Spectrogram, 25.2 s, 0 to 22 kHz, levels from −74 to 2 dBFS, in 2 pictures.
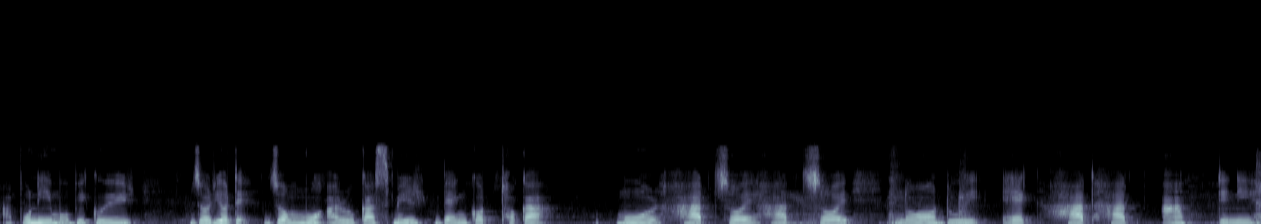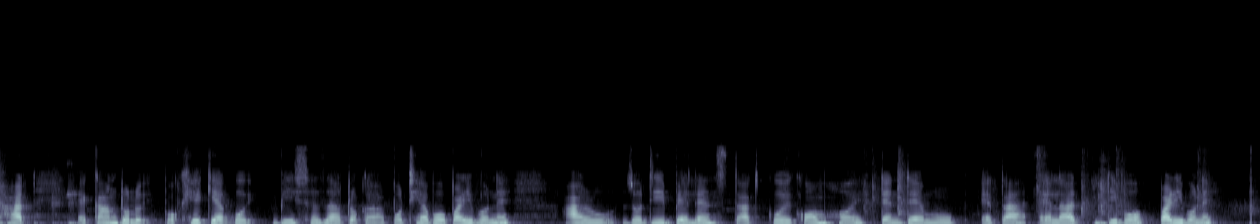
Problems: background sounds at intervals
